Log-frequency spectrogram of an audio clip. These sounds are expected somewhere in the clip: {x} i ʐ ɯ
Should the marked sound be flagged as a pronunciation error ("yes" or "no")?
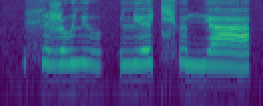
no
